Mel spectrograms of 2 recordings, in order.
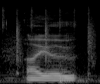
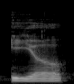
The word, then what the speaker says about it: Io: And then in English, the long vowel shift has made Plato, Plato, and Io, Io. Because English is in the Latin tradition, I will be pronouncing names in the English Latin tradition.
